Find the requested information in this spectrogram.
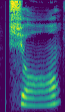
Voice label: "xiong3", pinyin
